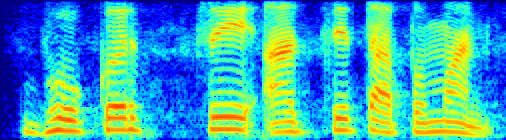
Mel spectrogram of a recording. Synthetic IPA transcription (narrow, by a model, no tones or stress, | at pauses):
bʱokəɾ | t͡seʔad͡zt͡set̪apman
